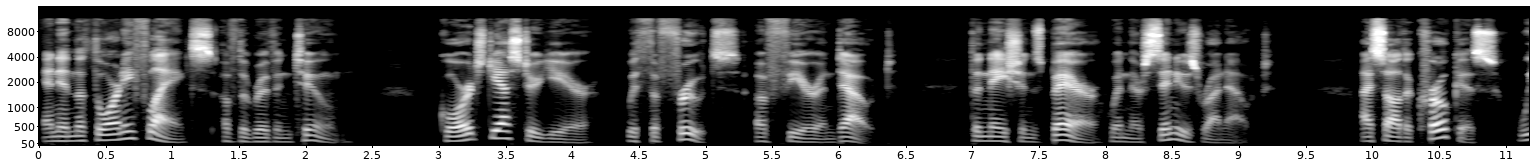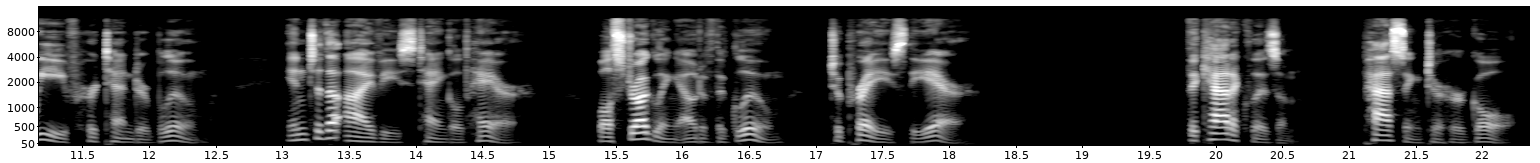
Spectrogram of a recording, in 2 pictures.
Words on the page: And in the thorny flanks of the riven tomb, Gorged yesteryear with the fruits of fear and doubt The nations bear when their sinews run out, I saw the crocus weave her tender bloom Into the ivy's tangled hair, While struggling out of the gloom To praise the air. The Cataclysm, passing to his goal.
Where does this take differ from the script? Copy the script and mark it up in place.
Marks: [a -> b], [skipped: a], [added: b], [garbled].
And in the thorny flanks of the riven tomb, Gorged yesteryear with the fruits of fear and doubt The nations bear when their sinews run out, I saw the crocus weave her tender bloom Into the ivy's tangled hair, While struggling out of the gloom To praise the air. The Cataclysm, passing to [his -> her] goal.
